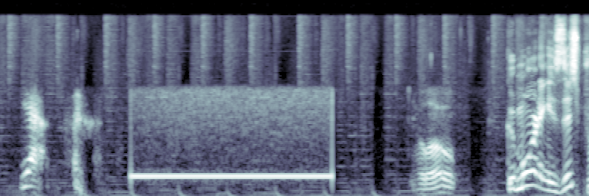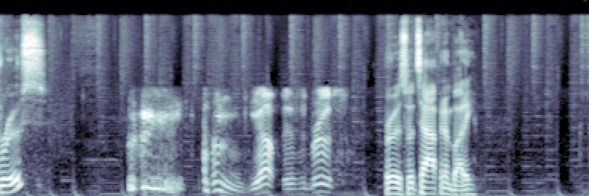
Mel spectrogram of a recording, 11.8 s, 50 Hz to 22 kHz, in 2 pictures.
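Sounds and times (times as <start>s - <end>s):
speech: 0.2s - 0.9s, 4.2s - 6.4s, 7.3s - 10.9s
steady telephone dial tone as a phone call is placed: 1.4s - 3.4s.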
